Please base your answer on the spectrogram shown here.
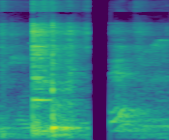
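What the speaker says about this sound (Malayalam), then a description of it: "ആ നെയ്ക്കകത്ത് ആ റൈസ് ഒന്ന് ഇളക്കി നല്ലതുപോലെ കൊടുക്കാവേ" Rice stirred in ghee inside a cooking pot for chicken biryani: a short burst of metal spoon scraping and clinking against the pot, a brief pause, then softer stirring.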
